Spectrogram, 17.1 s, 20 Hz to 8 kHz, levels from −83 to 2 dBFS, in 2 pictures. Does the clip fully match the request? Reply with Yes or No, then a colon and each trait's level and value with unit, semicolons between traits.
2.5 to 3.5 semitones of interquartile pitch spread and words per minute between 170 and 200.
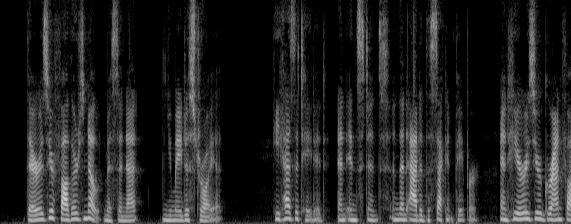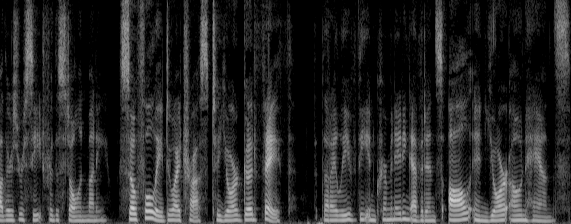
Yes: average, 2.8 semitones; average, 180 wpm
